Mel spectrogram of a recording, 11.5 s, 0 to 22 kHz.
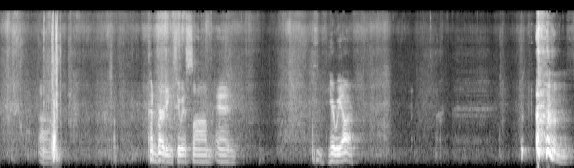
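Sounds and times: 
speech: 0:00.8 - 0:01.1, 0:03.0 - 0:04.8, 0:06.3 - 0:07.2
person coughing harshly: 0:10.4 - 0:11.4.

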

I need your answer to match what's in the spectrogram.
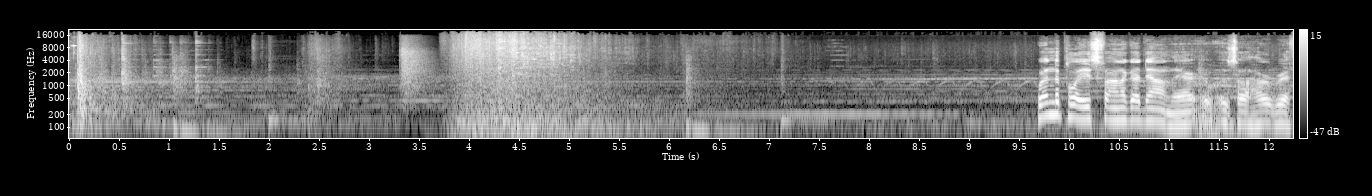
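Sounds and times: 
truck crashing through wall onto rocks: 0:00.0 - 0:07.6
speech: 0:09.7 - 0:12.2.

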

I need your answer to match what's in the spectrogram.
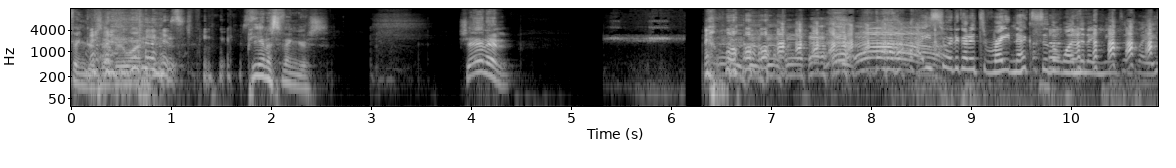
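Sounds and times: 
loud laughter from a group of people: 0:00.0 - 0:01.6, 0:06.3 - 0:10.8
speech: 0:00.0 - 0:02.6, 0:03.9 - 0:04.5, 0:06.3 - 0:10.8
high-pitched cricket chirp sound effect: 0:05.3 - 0:06.2.

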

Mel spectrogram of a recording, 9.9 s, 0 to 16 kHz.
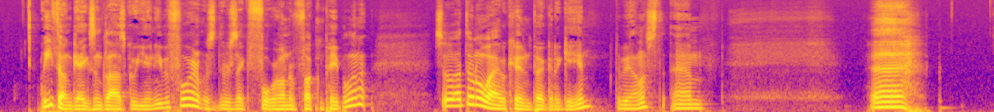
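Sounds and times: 
speech: 0:00.4 - 0:07.2, 0:08.7 - 0:09.3
person yawning with a soft exhale: 0:08.7 - 0:09.4.

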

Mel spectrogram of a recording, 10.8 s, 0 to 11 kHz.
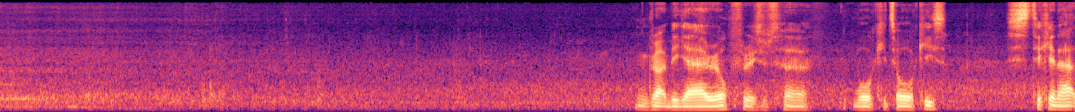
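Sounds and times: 
water wash from a passing motorboat: 0:00.0 - 0:08.0
motorboat engine rumble: 0:00.0 - 0:10.7
speech: 0:06.4 - 0:10.7.

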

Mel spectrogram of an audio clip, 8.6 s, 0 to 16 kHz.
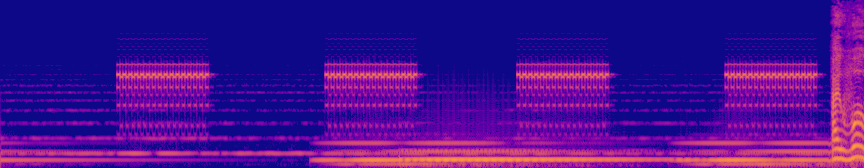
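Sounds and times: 
phone ringtone with looping electronic melody over a low sustained tone: 0:01.2 - 0:02.1, 0:03.3 - 0:04.2, 0:05.2 - 0:06.1, 0:07.3 - 0:08.2
speech: 0:08.3 - 0:08.6.

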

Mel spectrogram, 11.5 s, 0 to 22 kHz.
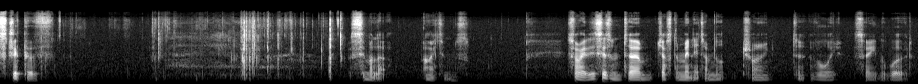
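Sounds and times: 
speech: 0:00.2 - 0:00.7, 0:04.5 - 0:06.0, 0:07.2 - 0:11.4
sheet of perforated paper crinkling and rustling: 0:00.7 - 0:04.4.

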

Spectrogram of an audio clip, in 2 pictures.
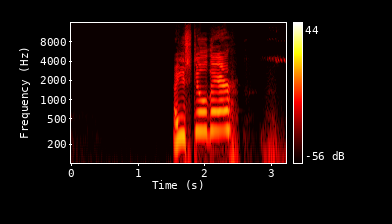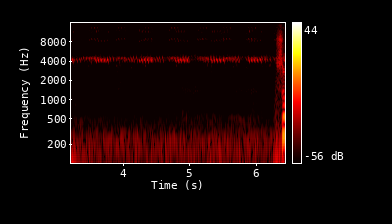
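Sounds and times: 
speech: 0:01.5 - 0:02.6
cricket chirping: 0:02.9 - 0:06.4.

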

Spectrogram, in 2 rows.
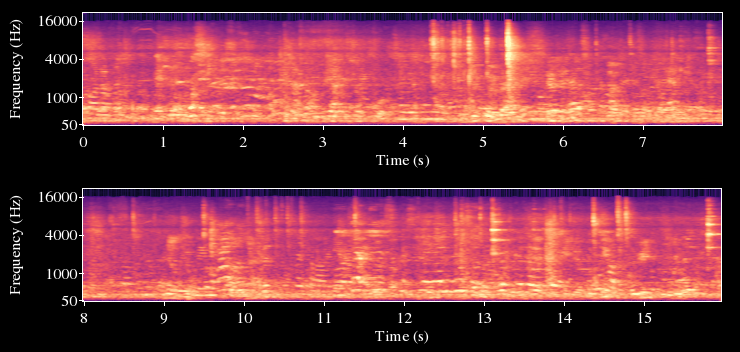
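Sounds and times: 
murmur of chatter and voices in a Stockholm café: 0:00.0 - 0:15.9
dishes and cutlery clinking in a Stockholm café: 0:12.9 - 0:14.0, 0:15.8 - 0:15.9.

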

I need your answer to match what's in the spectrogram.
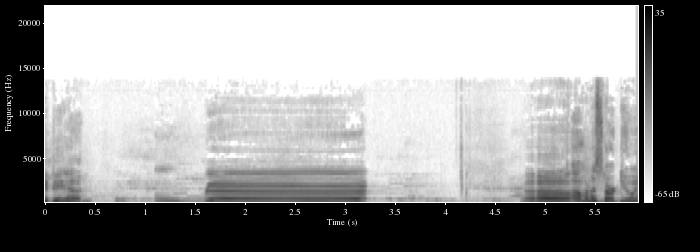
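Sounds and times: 
speech: 0:00.0 - 0:03.0, 0:04.8 - 0:05.9
person imitating a cow mooing: 0:01.1 - 0:03.3.

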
